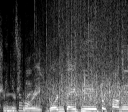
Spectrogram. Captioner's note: applauding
